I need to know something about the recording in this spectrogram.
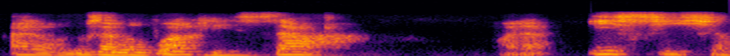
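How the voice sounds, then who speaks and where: Hesitant woman presenter, slightly gravelly. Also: mid-range voice, fairly even intonation, slow pace, bright, forceful tone. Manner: hesitant, many fillers. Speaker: presenter of an educational video platform. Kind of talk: webinar presentation with screen sharing.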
